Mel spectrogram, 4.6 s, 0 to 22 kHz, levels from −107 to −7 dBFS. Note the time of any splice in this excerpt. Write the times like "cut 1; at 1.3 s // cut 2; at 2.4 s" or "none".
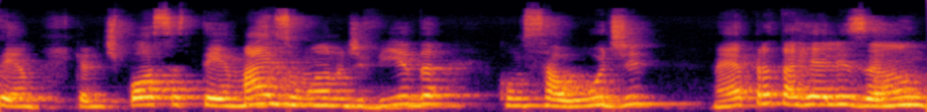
none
